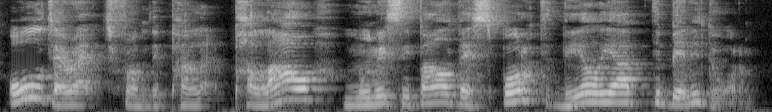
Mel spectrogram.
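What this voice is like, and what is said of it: Portuguese-sounding accent on place name. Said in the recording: “I don't know what kind of accent that was in ... sounded Portuguese ... It did sound a bit more Portuguese”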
